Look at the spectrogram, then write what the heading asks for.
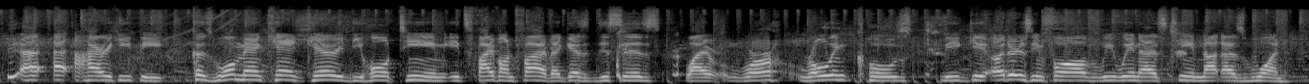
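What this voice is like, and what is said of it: Bad put-on Romanian/Italian accent. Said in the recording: “What accent are you making? ... What accent were you speaking in? ... Romian. Romanian. ... It sounds like some bum ass Italian accent.”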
